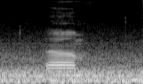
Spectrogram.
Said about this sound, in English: I'm in the car in the passenger seat. I have a chauffeur.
